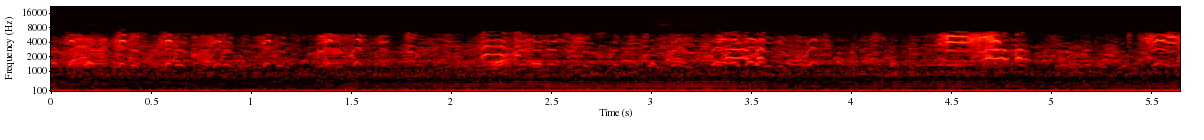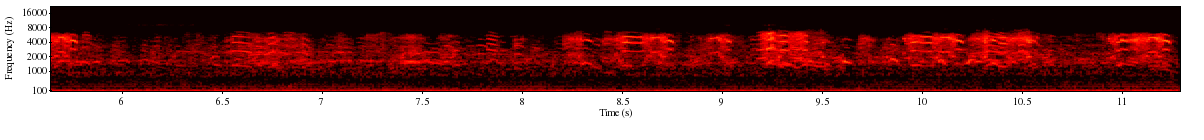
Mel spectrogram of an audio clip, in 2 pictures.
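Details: Geese gathered in the Ochsenmoor nature reserve, autumn 2022, shortly before migration south; many birds honk continuously, with louder bursts standing out every second or two over a persistent low drone.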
